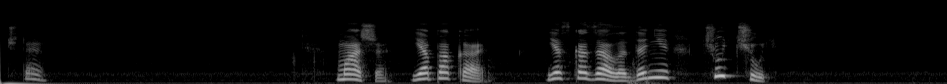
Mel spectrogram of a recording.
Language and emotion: Russian, neutral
